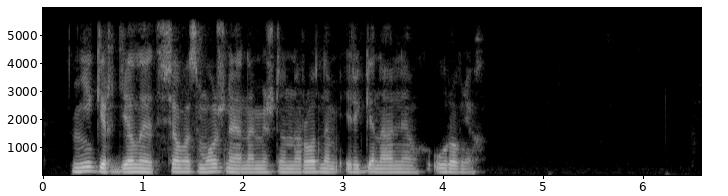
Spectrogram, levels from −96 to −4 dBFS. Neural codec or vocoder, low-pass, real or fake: vocoder, 44.1 kHz, 128 mel bands every 256 samples, BigVGAN v2; 5.4 kHz; fake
